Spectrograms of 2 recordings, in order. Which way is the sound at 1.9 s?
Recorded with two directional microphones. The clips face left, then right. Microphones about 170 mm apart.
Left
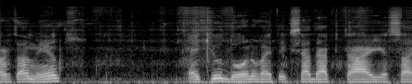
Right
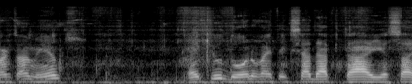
Centre (ahead or behind).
